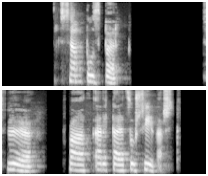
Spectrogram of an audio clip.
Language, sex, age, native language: Icelandic, female, 40-49, Icelandic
